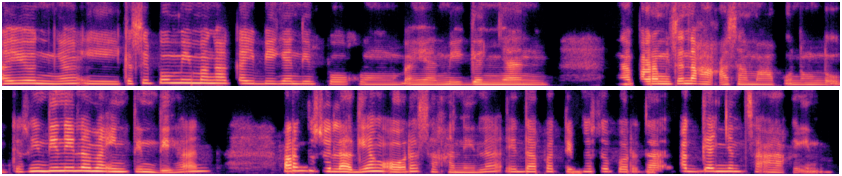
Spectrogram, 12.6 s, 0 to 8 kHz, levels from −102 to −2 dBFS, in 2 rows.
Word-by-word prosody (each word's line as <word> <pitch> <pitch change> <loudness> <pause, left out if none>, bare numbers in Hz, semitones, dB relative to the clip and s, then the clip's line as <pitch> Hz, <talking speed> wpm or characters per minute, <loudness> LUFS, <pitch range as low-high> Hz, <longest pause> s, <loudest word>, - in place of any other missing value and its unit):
Ayun 265 -1 +2
nga, 260 +3 -1
eh. 240 -4 -4
Kasi 255 +5 -2
po 320 +2 -1
may 320 0 +4
mga 295 -1 +3
kaibigan 250 -2 -1
din 235 - -3
po 210 -1 -7
kong 200 -1 -10
ayan 200 0 -4
may 205 0 -4
ganyan, 200 -1 -2 0.5
na 215 +1 -2
parang 235 +1 +5
minsan 250 +2 +2
nakakasama 205 -5 0
po - - -11
ng 185 0 -9
loob, 210 - -11
kasi 255 +3 -5
hindi 325 +2 +6
nila 330 -1 +7
maintindihan. 260 - +1 0.5
Parang 335 -1 +4
gusto 295 -3 +2
lagi 255 +1 +5
ang 305 - +3
oras 255 +4 +1
sa - - -6
kanila, 210 +4 -6
eh, 250 0 -6
dapat 260 +1 -2 0.3
suporta 235 -5 -5 0.2
'pag 300 - +2
ganyan 285 -1 +2
sa 220 -6 -2
akin 270 +4 -11
245 Hz, 185 wpm, -21 LUFS, 210-280 Hz, 0.5 s, nila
